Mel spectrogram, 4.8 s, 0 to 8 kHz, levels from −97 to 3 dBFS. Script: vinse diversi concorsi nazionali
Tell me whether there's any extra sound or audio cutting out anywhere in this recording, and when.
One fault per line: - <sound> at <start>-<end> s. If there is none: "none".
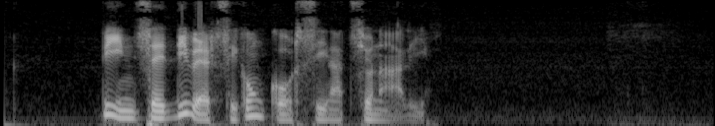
none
